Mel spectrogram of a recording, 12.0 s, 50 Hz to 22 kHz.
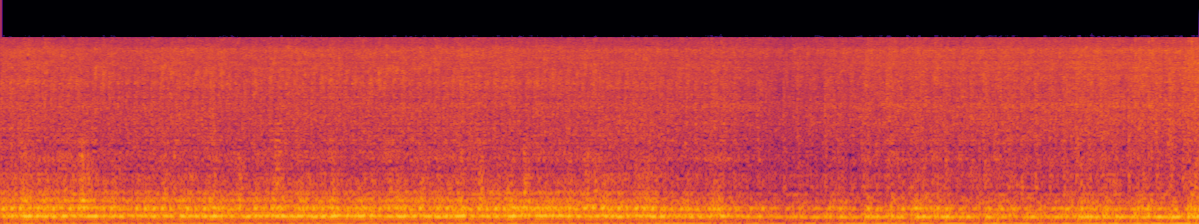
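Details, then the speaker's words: Honda CB750 four-cylinder, sat around two years or more, restarted after draining excess oil to proper level: smooth steady idle hum with light blip, all four cylinders firing evenly, no big smoke, good compression; normal idle. "this is exactly what i wanted to do is just verify that it runs well it ran on all four cylinders there wasn't a huge plume of smoke you know it's got good compression"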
